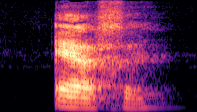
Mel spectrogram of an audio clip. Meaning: inflection of erg: 1. masculine/feminine singular attributive 2. definite neuter singular attributive 3. plural attributive
- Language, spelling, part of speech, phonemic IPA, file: Dutch, erge, adjective, /ˈɛrɣə/, Nl-erge.ogg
